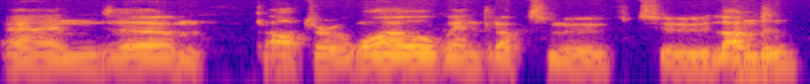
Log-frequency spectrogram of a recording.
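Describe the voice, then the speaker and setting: Thoughtful man with a low voice. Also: unhurried, darkish tone, dull audio. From Norway. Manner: thoughtful, many fillers and restarts. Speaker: interview guest, poet. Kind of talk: reflective conversational answers. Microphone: webinar video call.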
